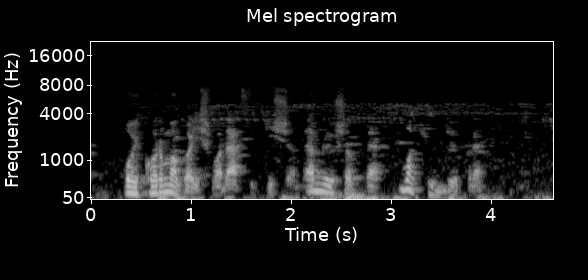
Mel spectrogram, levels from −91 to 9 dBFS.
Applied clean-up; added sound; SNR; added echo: classical method Wiener filter.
